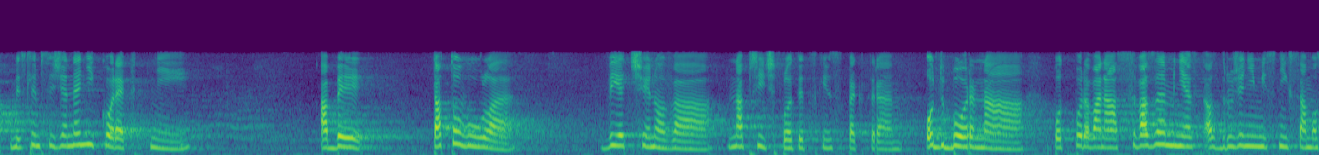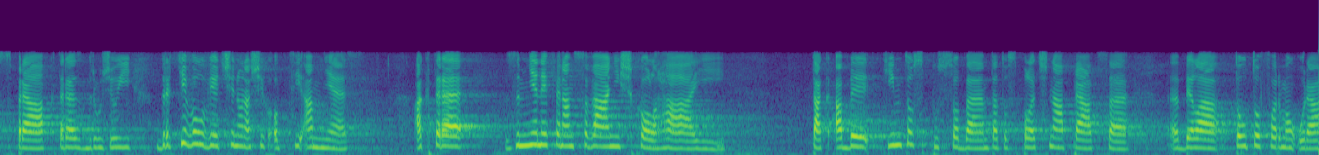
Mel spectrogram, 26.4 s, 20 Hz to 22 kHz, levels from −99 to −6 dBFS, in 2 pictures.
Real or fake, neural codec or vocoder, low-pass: real; none; 5.4 kHz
